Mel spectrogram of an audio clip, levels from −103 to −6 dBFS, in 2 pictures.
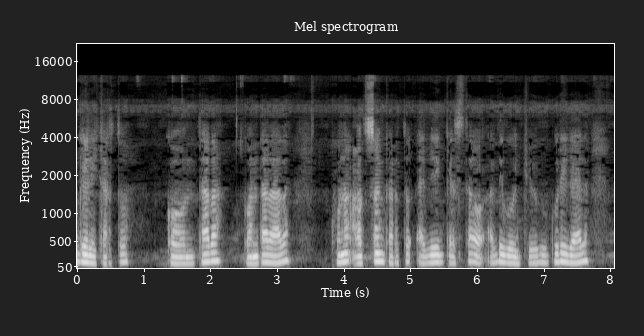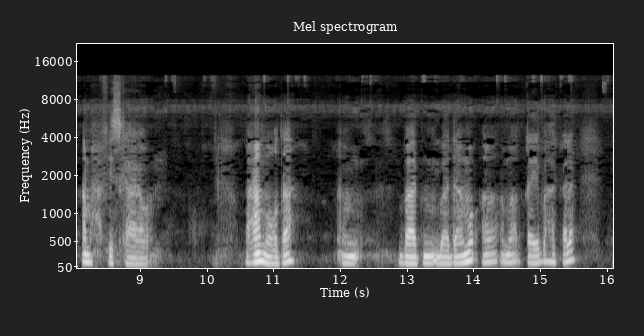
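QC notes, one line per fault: throughout, HE-AAC compression: the speech was likely coded with HE-AAC at a low rate that fits about 16 kbps, so the treble is rebuilt from copied lower bands. Its harmonics misalign, making s sounds gritty and lispy, and nothing reaches above 12.3 kHz.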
